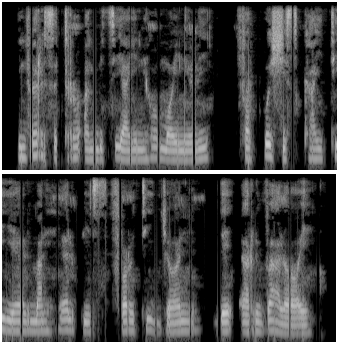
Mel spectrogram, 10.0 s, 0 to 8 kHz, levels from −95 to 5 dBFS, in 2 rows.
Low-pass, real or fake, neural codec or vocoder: 7.2 kHz; real; none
